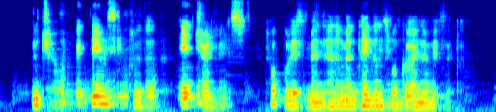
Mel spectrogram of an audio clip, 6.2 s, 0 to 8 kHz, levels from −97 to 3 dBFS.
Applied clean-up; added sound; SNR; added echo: neural mask model DeepFilterNet 3.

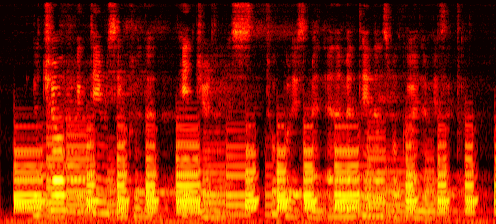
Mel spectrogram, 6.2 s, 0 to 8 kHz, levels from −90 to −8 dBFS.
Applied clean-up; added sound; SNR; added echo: none; Piano; -3 dB; reverberation time 2.6 s.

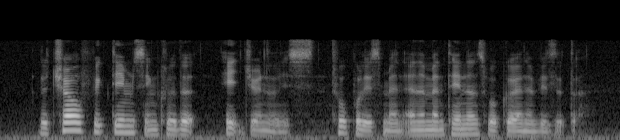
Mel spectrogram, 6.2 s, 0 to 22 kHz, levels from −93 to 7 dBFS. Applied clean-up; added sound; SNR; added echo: none; none; none; none.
